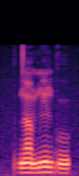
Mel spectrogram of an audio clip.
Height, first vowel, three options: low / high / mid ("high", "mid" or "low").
low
